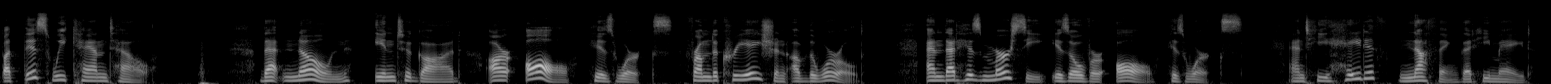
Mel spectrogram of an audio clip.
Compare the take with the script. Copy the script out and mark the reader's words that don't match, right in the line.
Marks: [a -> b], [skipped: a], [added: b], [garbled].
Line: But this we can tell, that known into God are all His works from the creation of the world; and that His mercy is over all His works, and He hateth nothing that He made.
But this we can tell, that known into God are all His works from the creation of the world; and that His mercy is over all His works, and He hateth nothing that He made.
